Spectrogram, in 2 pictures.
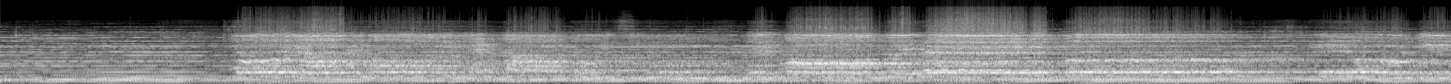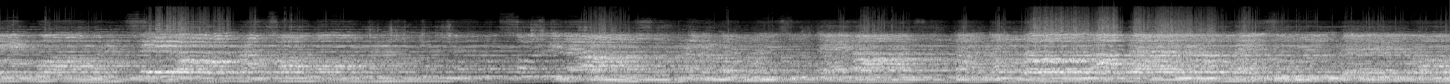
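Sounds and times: organ: 0.0s - 29.0s
choir singing a hymn: 2.2s - 29.0s.

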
